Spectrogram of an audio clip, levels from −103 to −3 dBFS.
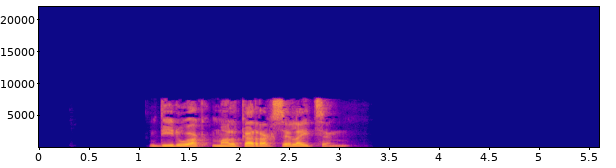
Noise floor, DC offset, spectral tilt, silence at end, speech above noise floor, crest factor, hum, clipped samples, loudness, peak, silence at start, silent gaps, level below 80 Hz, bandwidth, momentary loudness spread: under -90 dBFS; under 0.1%; -4 dB/octave; 2.55 s; over 67 dB; 22 dB; none; under 0.1%; -22 LUFS; -4 dBFS; 1.1 s; none; -58 dBFS; 8.2 kHz; 13 LU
